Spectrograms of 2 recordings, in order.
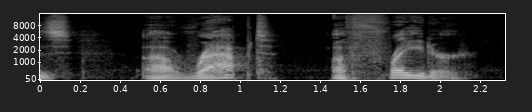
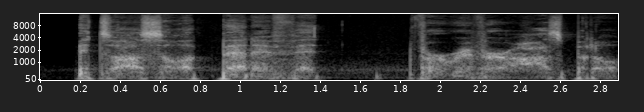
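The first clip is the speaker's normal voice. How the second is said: breathy whisper under the breath. Adding the fine print about a benefit for River Hospital: whispering. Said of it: "I'm gonna whisper the fine print".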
